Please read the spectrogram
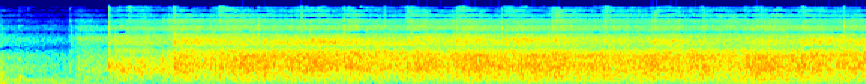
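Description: Audience applause breaks out about half a second in and goes on steadily and densely, after the faint end of the last note.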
